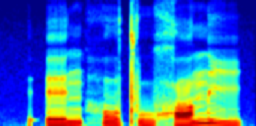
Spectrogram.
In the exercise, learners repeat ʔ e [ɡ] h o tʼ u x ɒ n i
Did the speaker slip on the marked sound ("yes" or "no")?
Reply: yes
